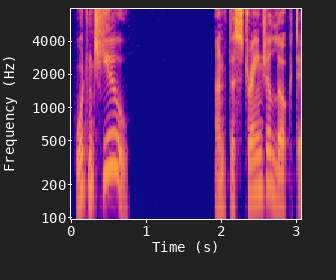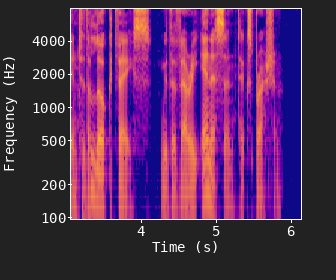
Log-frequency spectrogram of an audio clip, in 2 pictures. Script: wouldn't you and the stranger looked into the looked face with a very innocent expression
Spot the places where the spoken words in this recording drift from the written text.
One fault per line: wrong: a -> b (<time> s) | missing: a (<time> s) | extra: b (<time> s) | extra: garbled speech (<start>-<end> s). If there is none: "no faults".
no faults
